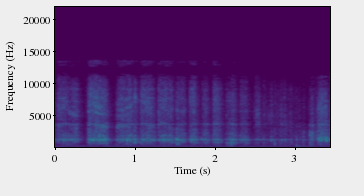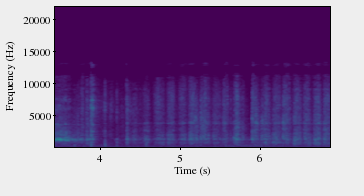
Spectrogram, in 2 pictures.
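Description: Sandpaper scraping against the cut edge of an aluminum bottle in quick back-and-forth strokes, about four a second, sanding the edge flat.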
